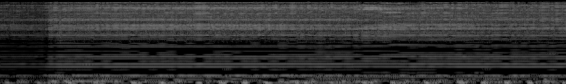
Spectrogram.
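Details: Tattoo machine running: a steady high-pitched electric buzz with fast, even chatter. Its noise is used to judge how fast the machine is running; it runs normally.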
